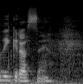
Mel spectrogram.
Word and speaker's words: Di Croce: ¿Es Di Croce o Di Croce?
